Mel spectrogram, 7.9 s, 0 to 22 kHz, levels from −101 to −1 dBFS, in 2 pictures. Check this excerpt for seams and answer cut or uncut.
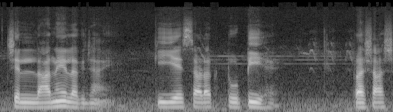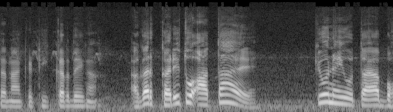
cut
